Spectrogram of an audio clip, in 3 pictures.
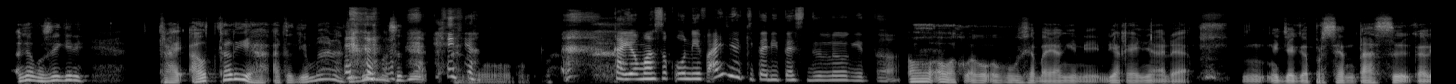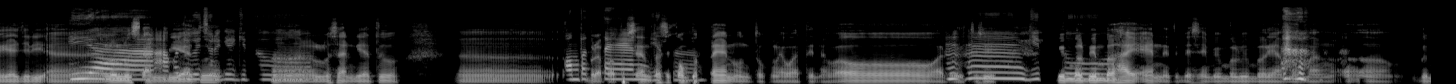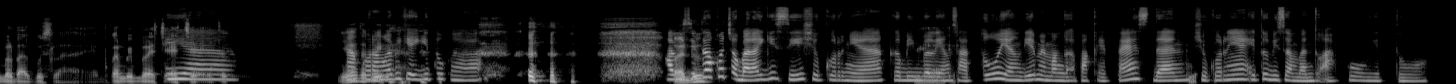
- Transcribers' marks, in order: tapping; in English: "try out"; laugh; laughing while speaking: "Iya"; other background noise; snort; in English: "high end"; chuckle; laugh
- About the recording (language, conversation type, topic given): Indonesian, podcast, Pernahkah kamu mengalami kegagalan dan belajar dari pengalaman itu?
- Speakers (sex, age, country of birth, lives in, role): female, 20-24, Indonesia, Indonesia, guest; male, 40-44, Indonesia, Indonesia, host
